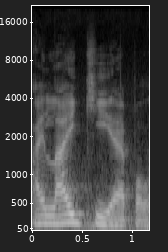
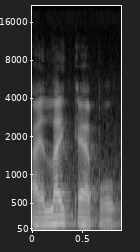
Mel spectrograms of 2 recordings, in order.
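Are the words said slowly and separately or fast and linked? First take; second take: slow, separate; fast, linked. First: The words are said slowly and kept separate. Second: The words are said fast with the sounds changed. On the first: "não fica I like apple" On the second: "cada vez que você faz aquilo mais rápido, você substitui os sons"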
